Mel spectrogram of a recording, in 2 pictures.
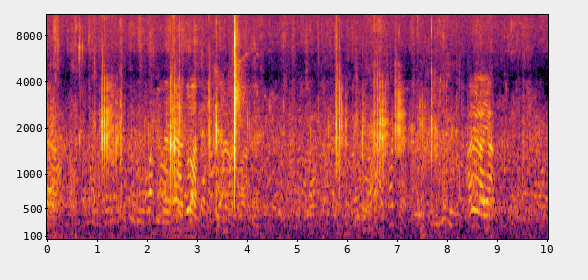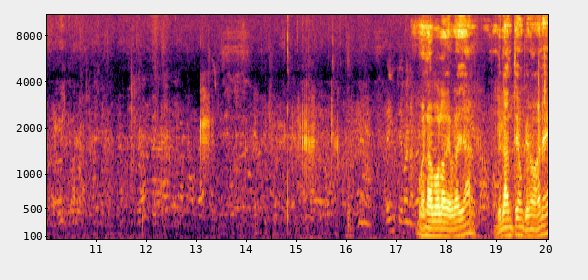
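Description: Several men talk in the background outdoors.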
